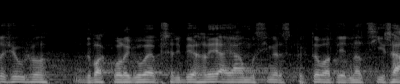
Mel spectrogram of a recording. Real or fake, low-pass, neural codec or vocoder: real; 7.2 kHz; none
